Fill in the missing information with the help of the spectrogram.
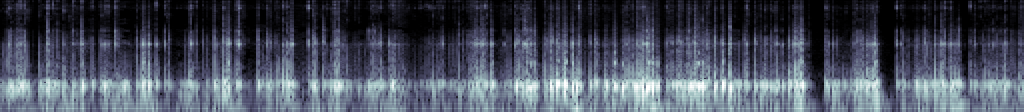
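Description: Long decorated nails tap and scratch quickly on the sides of an empty, hollow cup of embossed glass held over a microphone. The result is a dense, uneven stream of rapid clicks and rasping scrapes over a steady hollow resonance, with a faint bright ring and brief gaps of near silence.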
